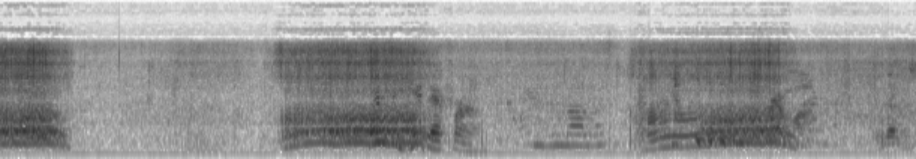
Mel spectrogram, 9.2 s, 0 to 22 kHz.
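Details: 2-year-old child snoring loudly: rough, deep snores about 17 breaths a minute, each rattling on the in-breath with quieter breathing between; snoring.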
